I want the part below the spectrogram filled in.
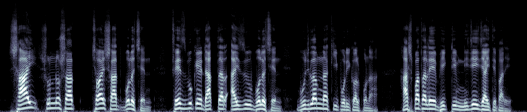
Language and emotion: Bengali, neutral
